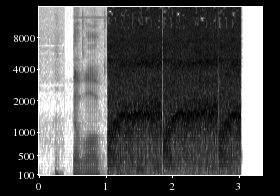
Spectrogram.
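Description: A loud, harsh screech blares suddenly and pulses.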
